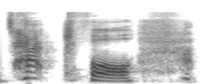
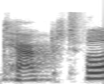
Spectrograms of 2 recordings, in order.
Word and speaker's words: tactful: The moment I said tactful, I was like, we don't say that. – We don't say tactful. We don't pronounce that T so much unless we're over articulating for English language learning purposes.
